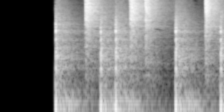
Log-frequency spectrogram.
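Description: Drum kit starting the opening theme music: after about half a second of silence, a run of sharp kick, snare and cymbal hits.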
